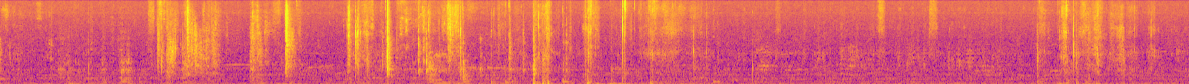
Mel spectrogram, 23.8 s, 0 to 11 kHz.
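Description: Quick pen-on-paper writing during a Class 11 maths lesson on mathematical induction, a busy run of short scratchy strokes and taps, fairly close and steady, with no talk.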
